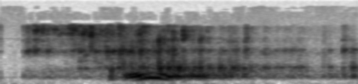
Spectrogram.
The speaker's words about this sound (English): Oh, yeah. It's a beautiful, like, jet black beer. Yeah, it looks like a can of coffee you're pouring in there almost.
